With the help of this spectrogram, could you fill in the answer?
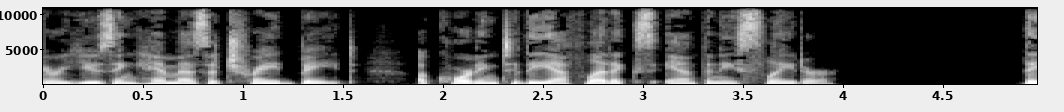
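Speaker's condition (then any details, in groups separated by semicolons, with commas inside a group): No condition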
